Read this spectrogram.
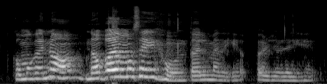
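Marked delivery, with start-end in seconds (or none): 0.1-2.0 louder, higher quoted breakup line; retold firm refusal. Retelling boyfriend ending the relationship, loud and emphatic.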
